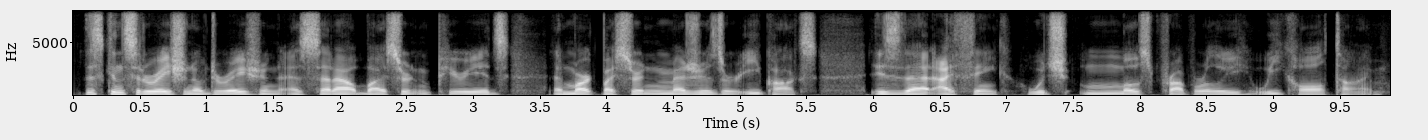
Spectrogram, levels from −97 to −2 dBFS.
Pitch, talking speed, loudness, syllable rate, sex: 120 Hz, 165 wpm, -19 LUFS, 4.8 syllables/s, male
